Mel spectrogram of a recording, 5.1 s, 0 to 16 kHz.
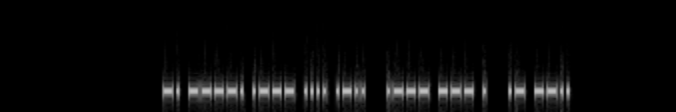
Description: Morse code, heard as a keyed tone, about 50 wpm, 700 Hz. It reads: N9JHL JOE AZ
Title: K1USN SST QSO Practice - 50wpm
